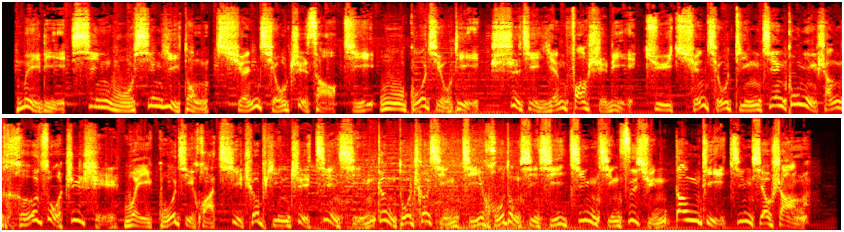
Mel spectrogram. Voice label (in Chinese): 品牌广告, 国语男声配音, 男高音; 长安逸动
